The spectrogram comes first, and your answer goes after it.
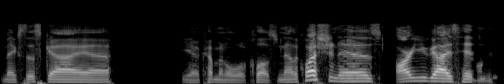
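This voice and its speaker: A man's voice: mid-range voice, steady tone, brisk, clean tone, no echo. A man running a tabletop game as game master, trailing off with fillers and laughing often. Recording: dull lo-fi dry sound.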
